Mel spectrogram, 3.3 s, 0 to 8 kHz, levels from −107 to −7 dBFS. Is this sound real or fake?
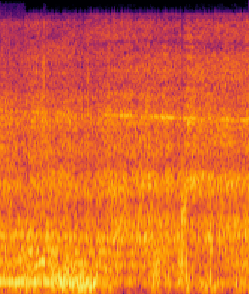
real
